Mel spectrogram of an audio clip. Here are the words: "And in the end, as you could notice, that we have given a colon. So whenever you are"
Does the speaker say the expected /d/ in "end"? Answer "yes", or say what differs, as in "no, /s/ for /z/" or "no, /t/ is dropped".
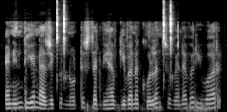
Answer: yes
